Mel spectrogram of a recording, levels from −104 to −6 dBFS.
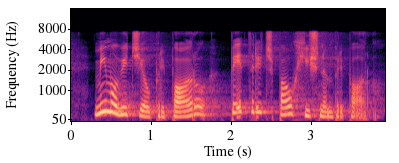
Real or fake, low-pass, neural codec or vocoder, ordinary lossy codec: real; 7.2 kHz; none; none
